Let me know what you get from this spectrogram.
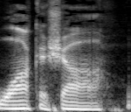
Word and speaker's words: Waukesha: Shannon, it's pronounced Waukesha, Wisconsin.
